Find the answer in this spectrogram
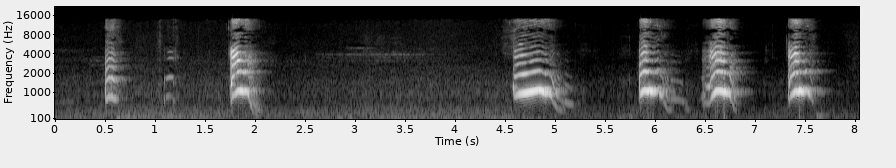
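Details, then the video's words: Puppies howling for the first time: six short, high, wavering wails with strong overtones, each bending downward at the end, spaced about a second apart, with quiet gaps and faint low rumbling between them. "Cute Puppies Howling For the First Time"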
